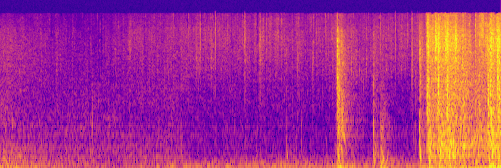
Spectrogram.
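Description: Gunfire in a Counter-Strike match, with a few sharp shots in the middle and a louder sustained burst near the end, set over a low background game bed.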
